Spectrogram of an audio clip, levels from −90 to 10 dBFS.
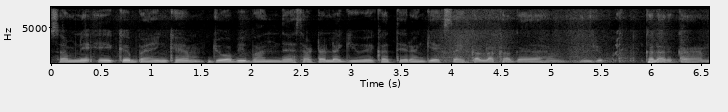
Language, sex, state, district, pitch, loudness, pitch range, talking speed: Hindi, male, Uttar Pradesh, Gorakhpur, 125 Hz, -28 LUFS, 120-130 Hz, 190 wpm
